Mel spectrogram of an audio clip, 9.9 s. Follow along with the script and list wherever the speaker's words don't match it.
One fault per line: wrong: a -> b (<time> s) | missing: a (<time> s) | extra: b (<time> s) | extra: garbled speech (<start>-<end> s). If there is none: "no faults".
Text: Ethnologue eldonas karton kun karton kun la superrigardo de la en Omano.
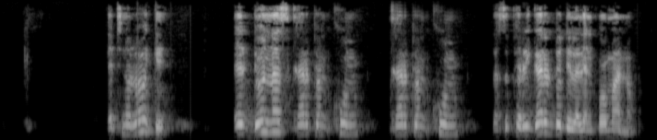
no faults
